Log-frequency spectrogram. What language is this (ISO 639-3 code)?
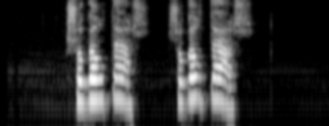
chm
